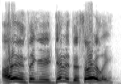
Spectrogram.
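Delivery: loud, thrilled reveal; excited. Real, not acted. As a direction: shout the result with glee. Reacting to wheel result.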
